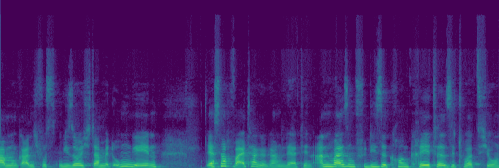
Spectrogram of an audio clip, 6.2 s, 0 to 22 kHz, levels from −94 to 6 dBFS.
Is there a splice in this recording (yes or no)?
yes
